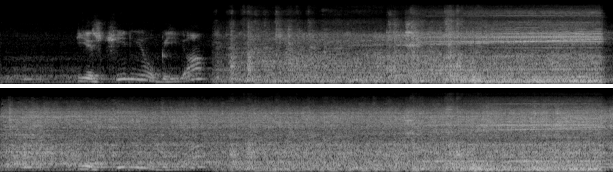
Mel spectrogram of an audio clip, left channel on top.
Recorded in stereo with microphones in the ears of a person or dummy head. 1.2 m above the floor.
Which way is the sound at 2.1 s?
10° left (ahead or behind).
